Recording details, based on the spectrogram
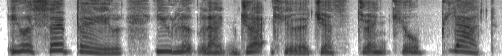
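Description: A man's voice: extremely high pitch, normal speed, vocal fry, warm tone, husky, no echo, studio quality, pitched above the performer's own voice, heavily acted. A man voicing a blunt, tearful little girl with a lisp, in a storybook reading. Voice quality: lisping.

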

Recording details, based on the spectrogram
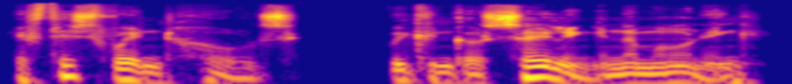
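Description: A man's voice: low-pitched, big pitch swings, normal speed, vocal fry, a little mellow, no echo, studio quality, exaggerated voice. A man voicing a lordly, commanding teenage boy who bosses his younger brothers. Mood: relaxed.

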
